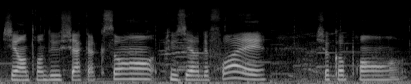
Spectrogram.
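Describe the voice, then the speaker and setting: A woman's voice: medium pitch, flat delivery, unhurried, soft background music. A woman who is not a native French speaker, chatting casually about how people understand her in an interview.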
